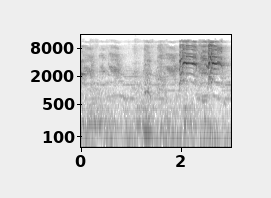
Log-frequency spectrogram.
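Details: A female blue-eyed cockatoo chick, still hand-fed three times daily, gives harsh, hissing, rasping begging calls in uneven bursts, growing loudest and roughest toward the end, with faint background hum.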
